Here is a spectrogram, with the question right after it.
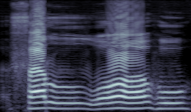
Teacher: Pada lafal Allahnya di sini dibaca dengan lam tafkhim.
